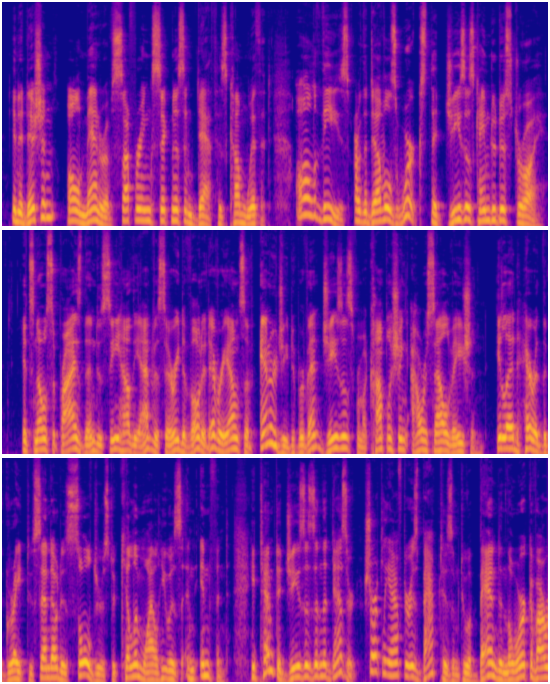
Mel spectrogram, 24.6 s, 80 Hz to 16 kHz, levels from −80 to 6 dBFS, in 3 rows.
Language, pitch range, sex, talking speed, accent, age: English, 125-180 Hz, male, 195 wpm, American, 50-69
